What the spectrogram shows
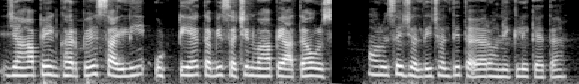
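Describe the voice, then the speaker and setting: A woman narrating a TV serial episode recap in steady, plain storytelling that reads out the characters' lines. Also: medium pitch, fairly quick.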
